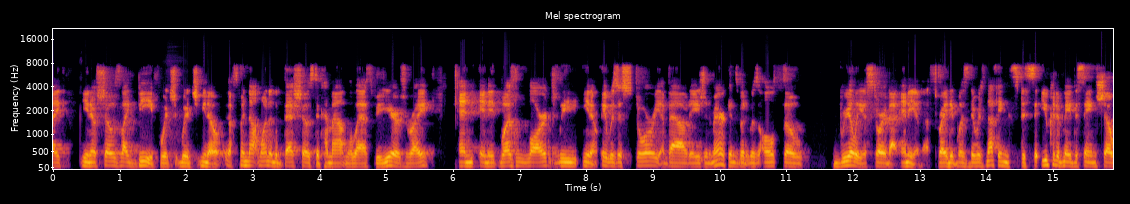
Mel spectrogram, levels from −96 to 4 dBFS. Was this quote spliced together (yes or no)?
no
